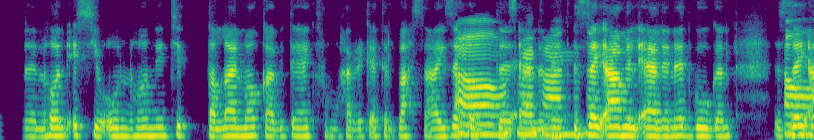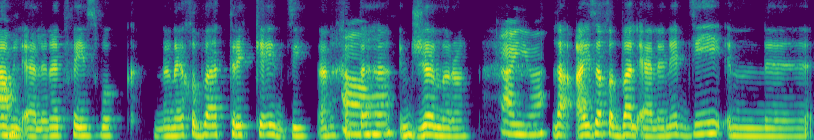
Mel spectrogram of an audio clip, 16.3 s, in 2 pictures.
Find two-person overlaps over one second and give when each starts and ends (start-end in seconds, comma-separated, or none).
4.6-6.0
